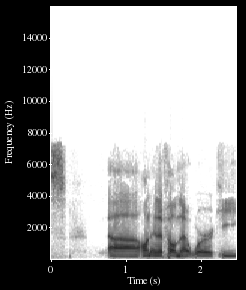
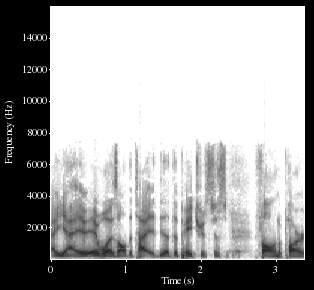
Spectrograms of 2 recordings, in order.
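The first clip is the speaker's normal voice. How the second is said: usual speaking voice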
